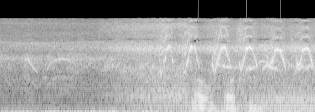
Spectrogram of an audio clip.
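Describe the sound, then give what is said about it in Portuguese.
A black-capped donacobius (japacamim) calls in answer to a man's call, with a quick series of repeated, rising-and-falling whistled notes, joined briefly by lower, rougher notes, loud over a steady hum of insects. “Esse é o Japacamim. Sempre que eu chamo, ele aparece.”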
